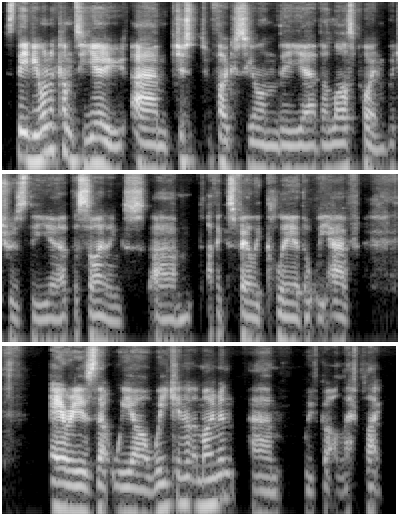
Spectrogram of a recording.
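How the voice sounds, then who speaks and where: A Scottish man hosting a football podcast, speaking in a measured way and steering the discussion with questions to his co-hosts. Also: medium pitch, poor audio. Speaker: podcast host. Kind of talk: casual football chat.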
